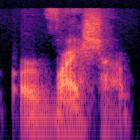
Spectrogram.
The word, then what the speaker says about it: Weishaupt: So what I had read about it, there was this man, his name is Adam Weishaupt, or Weishaupt is how they say it in German.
